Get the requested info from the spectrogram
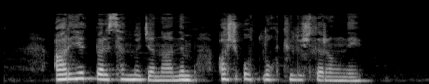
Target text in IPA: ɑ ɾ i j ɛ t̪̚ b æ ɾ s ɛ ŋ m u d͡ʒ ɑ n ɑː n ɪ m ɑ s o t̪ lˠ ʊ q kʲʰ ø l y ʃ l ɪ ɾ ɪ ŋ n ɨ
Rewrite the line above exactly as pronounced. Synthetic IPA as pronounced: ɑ ɾ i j ɛ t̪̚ b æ ɾ s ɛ n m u d͡ʒ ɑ n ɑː n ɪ m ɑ ʃ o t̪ lˠ ʊ q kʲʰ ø l y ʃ l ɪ ɾ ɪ ŋ n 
